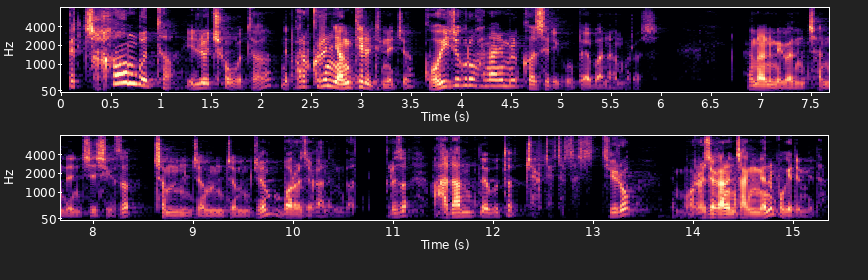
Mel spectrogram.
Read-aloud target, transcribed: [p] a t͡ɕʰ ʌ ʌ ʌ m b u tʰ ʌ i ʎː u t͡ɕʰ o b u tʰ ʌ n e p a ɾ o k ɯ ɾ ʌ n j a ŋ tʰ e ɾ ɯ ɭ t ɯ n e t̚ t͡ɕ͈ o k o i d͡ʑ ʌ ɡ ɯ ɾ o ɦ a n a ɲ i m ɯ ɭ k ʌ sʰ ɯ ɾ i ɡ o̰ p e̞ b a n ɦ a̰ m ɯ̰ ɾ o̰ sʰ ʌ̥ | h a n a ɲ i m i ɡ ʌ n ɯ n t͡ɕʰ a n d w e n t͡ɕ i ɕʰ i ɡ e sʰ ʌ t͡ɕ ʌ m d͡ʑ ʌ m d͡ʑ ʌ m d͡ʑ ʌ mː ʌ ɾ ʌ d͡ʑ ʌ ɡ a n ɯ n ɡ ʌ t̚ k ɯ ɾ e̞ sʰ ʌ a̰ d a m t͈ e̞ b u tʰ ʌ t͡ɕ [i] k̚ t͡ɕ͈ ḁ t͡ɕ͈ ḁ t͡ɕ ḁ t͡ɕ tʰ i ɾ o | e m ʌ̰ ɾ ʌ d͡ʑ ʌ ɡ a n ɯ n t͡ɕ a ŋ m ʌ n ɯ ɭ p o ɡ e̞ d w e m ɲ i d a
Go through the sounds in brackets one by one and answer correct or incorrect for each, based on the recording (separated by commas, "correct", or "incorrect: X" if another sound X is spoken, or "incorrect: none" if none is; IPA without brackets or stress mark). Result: incorrect: k, incorrect: a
